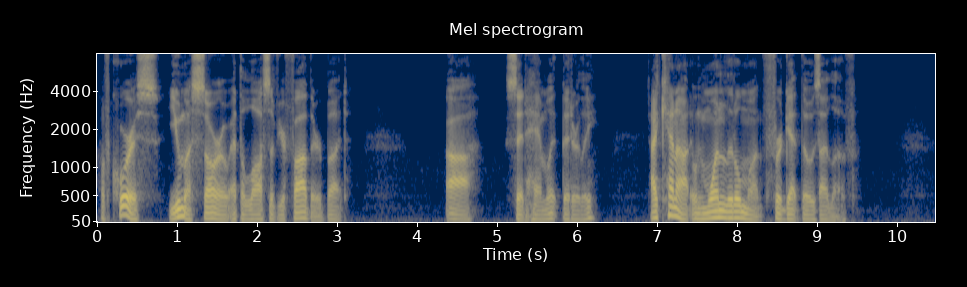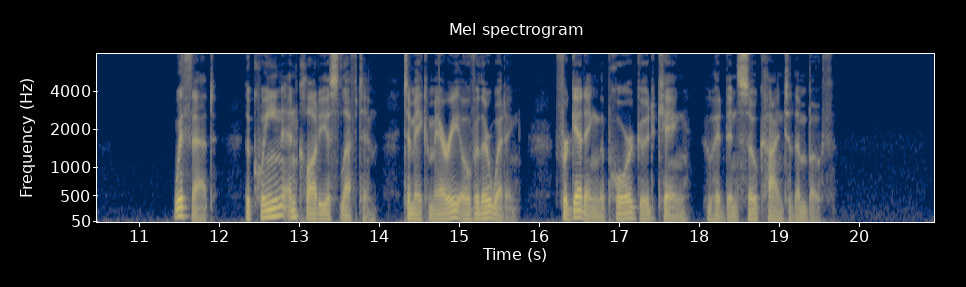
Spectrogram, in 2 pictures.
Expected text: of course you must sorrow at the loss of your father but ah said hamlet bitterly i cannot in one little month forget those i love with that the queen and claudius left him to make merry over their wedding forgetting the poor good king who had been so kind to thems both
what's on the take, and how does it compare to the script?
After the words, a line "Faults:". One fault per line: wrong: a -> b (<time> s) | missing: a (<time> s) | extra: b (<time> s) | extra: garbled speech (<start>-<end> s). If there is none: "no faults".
of course you must sorrow at the loss of your father but ah said hamlet bitterly i cannot in one little month forget those i love with that the queen and claudius left him to make merry over their wedding forgetting the poor good king who had been so kind to them both
Faults:
wrong: thems -> them (19.1 s)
